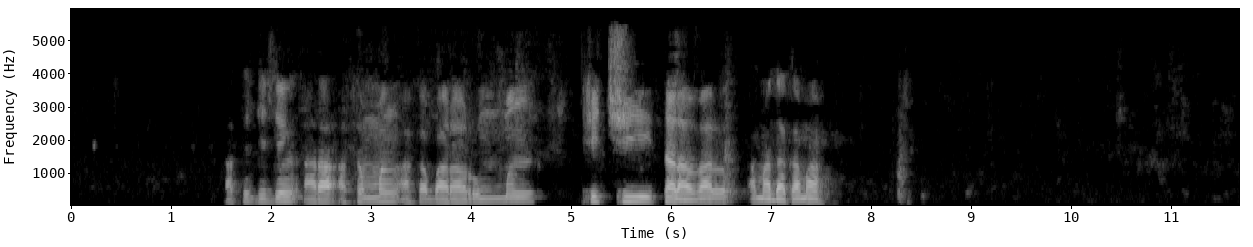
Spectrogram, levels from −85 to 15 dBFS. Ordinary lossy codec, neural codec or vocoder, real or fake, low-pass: AAC, 32 kbps; none; real; 5.4 kHz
